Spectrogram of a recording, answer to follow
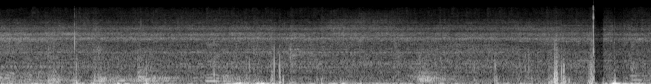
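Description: Handling noise of a microphone being adjusted on a metal gooseneck stand: irregular bumps, rubbing and a few sharp clicks, the loudest near the end. A steady background hum runs underneath.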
